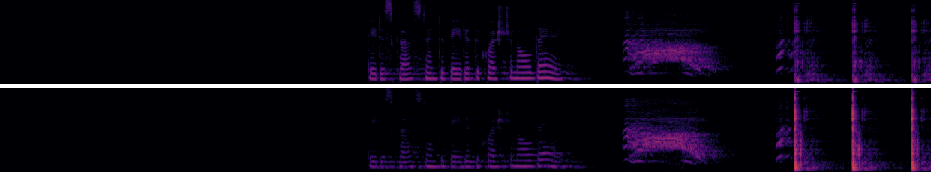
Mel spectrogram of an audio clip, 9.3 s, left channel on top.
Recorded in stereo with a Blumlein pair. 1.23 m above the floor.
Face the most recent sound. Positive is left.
turn(degrees=-40)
